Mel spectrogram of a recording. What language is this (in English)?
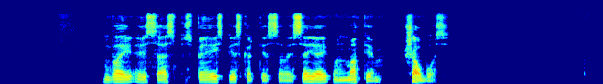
Latvian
